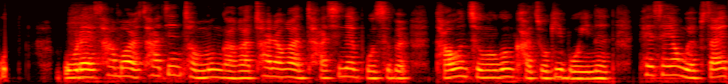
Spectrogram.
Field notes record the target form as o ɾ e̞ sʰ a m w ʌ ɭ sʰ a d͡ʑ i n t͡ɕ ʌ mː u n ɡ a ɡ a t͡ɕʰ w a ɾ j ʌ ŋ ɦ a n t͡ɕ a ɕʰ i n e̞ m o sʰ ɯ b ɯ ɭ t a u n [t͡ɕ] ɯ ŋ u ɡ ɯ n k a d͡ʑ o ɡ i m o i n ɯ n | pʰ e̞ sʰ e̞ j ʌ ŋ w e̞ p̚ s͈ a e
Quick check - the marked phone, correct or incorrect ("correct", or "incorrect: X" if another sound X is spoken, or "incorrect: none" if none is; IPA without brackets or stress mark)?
correct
